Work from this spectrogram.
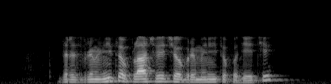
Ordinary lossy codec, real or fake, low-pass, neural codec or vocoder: none; real; 3.6 kHz; none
